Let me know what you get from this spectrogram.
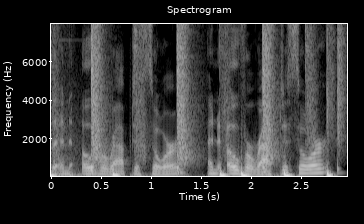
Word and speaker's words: Oviraptor: I always want to put saurus at the end, so I have found that I say it wrong, as though I'm going to complete the word with saurus, but I don't. It's just Oviraptor.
